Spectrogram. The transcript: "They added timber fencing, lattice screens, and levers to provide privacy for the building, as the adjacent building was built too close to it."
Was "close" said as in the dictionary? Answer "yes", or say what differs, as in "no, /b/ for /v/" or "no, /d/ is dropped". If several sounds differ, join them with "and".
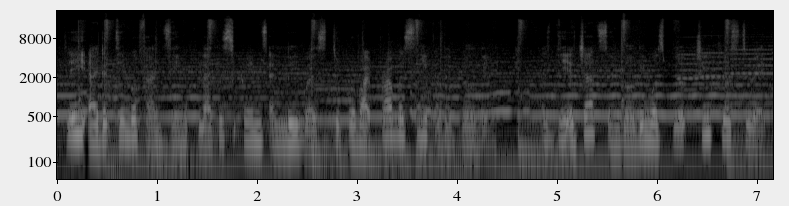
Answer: no, /l/ is dropped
